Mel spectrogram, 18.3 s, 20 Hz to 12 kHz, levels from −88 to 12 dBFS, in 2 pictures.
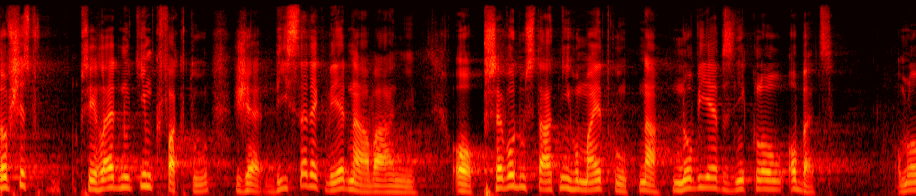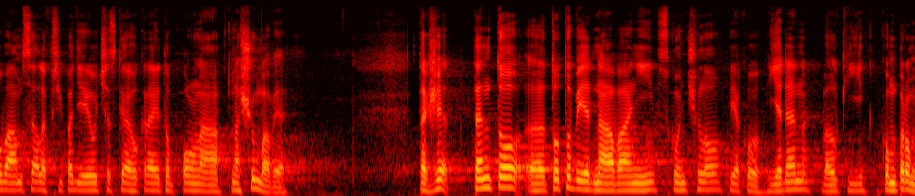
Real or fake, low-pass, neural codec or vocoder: real; 10.8 kHz; none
